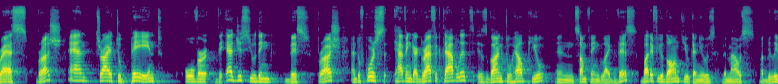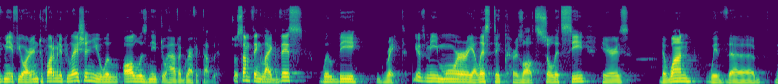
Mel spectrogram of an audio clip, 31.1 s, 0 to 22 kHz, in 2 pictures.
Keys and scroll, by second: 1.3 space, 2.7 ctrl+z, 3.1 ctrl+x, 4.6 [, 4.8 [, 11.6 space, 12.4 ctrl+z, 12.7 space, 16.6 space, 20.1 space, 21.5 ctrl+z, 23.8 space, 23.9 z.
